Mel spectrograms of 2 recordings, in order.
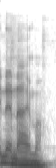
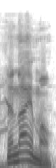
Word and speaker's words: Nanaimo: Say Nanaimo, huh? Nanaimo.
